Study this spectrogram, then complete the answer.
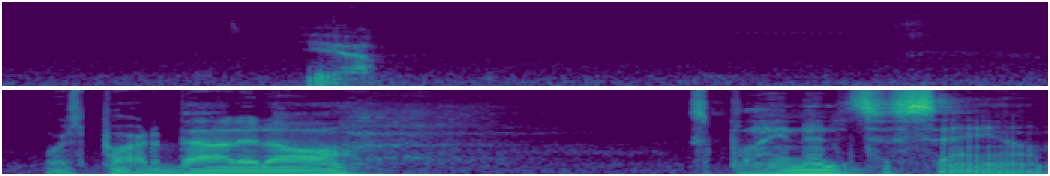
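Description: A second man answers in a low, calm voice.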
